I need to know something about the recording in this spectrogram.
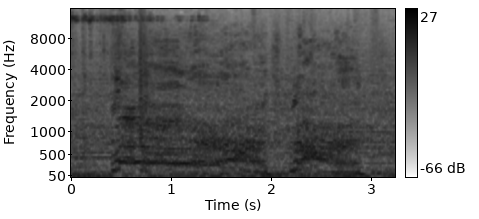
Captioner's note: grunting and roaring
